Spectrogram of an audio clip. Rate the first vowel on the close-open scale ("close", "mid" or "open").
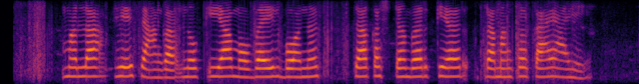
mid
